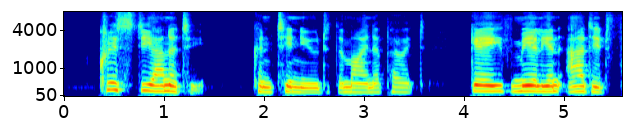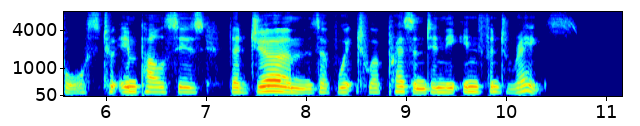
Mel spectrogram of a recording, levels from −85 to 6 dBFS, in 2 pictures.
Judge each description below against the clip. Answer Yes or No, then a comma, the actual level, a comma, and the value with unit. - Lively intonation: No, average, 3.3 semitones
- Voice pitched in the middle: Yes, medium, 170 Hz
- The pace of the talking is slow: Yes, slow, 120 wpm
